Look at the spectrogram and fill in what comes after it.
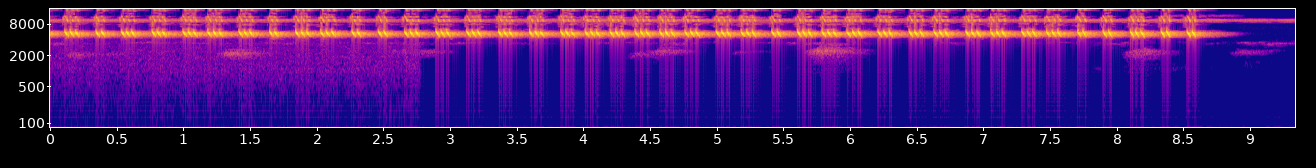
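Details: Tiny, very loud night-calling insect: a continuous shrill high-pitched pulsed trill, bursts repeating about twice a second for nearly nine seconds before stopping. Background hiss cuts out early, leaving a few soft lower chirps.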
